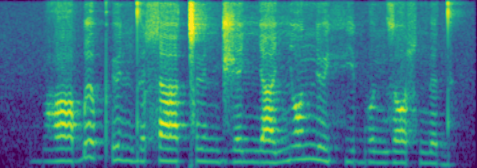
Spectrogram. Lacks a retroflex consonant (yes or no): yes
